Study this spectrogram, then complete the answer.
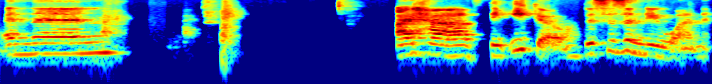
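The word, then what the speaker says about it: eKO: then i have the eco this is a new one it's it's pronounced eco but it's spelled e k o um and i like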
